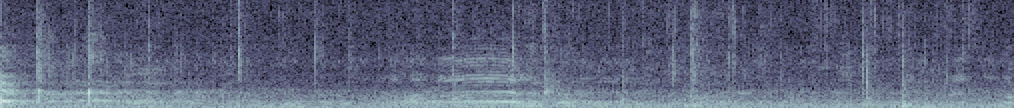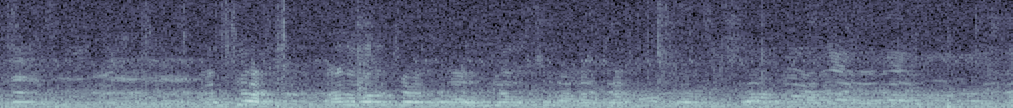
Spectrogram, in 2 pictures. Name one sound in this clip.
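Men shout and call out across an open outdoor pitch.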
